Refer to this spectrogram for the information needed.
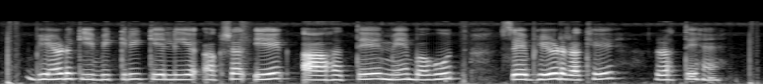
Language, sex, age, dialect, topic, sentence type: Hindi, female, 18-24, Marwari Dhudhari, agriculture, statement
